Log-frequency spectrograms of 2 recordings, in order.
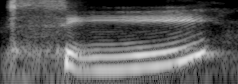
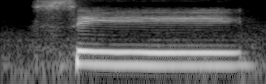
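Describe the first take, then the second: First: Tone two, a different pitch contour. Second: Tone six, another distinct pitch. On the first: "Second tone C" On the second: "number six"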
